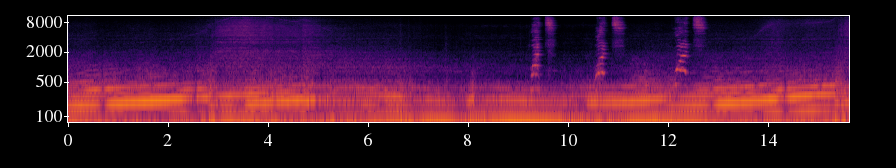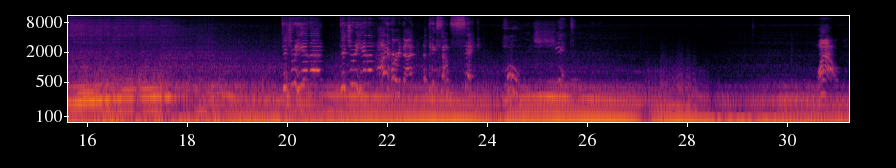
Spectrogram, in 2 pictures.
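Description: Alfa Romeo 4C's 1.75-litre turbocharged four-cylinder heard from inside the cabin under repeated hard acceleration, its note climbing through each gear and dropping at every upshift. A hiss from the newly fitted cold air intake swells at the top of the two longest pulls, about three and fifteen seconds in.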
